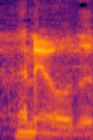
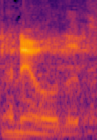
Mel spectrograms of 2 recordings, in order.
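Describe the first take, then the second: No difference in how they are said.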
